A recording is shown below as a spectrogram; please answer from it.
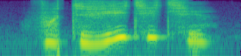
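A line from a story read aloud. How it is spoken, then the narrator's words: Whispering. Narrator (Russian): прошептала госпожа Макнотон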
